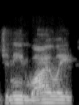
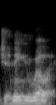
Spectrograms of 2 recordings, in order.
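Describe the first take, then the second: First: The surname has a long 'eye' vowel, like Wiley. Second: The surname has a short 'i' vowel, like Willie. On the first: The speaker calls it wrong. "in my mind it was Janine Wiley" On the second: The speaker calls it right. "no, it's Willie"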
